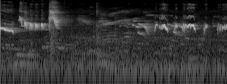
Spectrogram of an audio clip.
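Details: Orange-headed thrush song in the afternoon, opening with sharp whistled notes, then a long faint upward slur, and ending with a quick series of bright, wavering warbles.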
